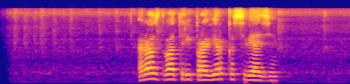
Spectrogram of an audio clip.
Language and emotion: Russian, neutral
